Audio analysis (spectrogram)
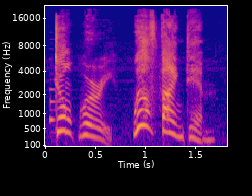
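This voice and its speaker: A woman voicing a small, excitable, childlike fairy companion with a squeaky voice in a video game. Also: unhurried, a little hiss or hum, heavily acted. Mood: reassuring.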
